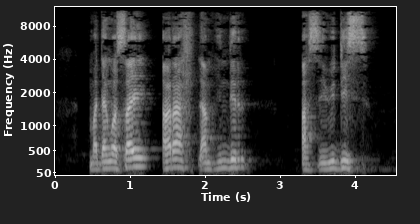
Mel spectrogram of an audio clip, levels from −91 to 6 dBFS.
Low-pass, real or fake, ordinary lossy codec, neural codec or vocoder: 10.8 kHz; real; AAC, 48 kbps; none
